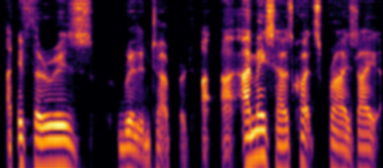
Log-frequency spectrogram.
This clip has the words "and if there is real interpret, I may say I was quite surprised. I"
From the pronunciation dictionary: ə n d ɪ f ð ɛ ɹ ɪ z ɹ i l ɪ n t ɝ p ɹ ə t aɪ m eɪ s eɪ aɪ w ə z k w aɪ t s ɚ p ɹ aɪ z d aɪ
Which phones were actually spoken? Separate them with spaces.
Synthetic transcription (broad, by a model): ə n ɪ f ð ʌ ɹ ɪ z ɹ i l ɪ n t ɝ p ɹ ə t aɪ m eɪ s eɪ aɪ w ə z k w aɪ t s ɚ p ɹ aɪ z d aɪ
